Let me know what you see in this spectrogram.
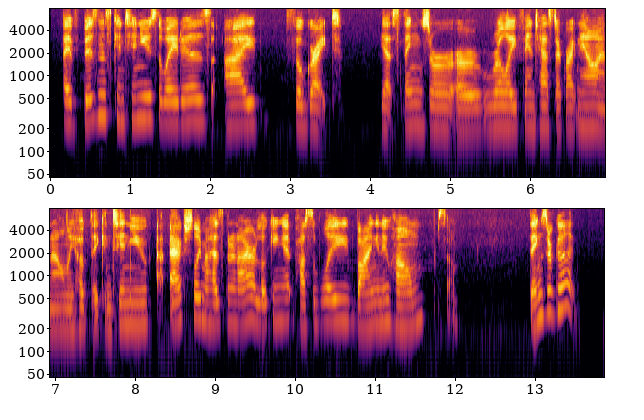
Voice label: Texas Dallas female, dialect

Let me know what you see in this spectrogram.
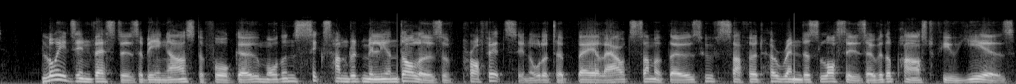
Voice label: British RP, dialect

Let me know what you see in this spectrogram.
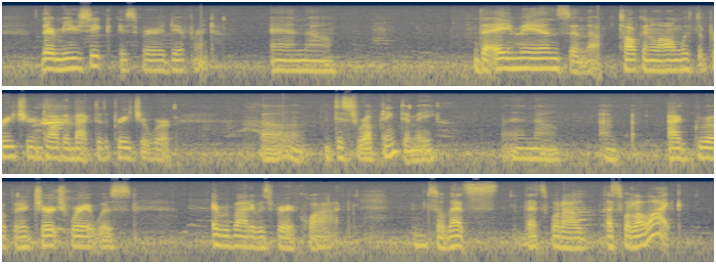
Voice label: Texas female, dialect

